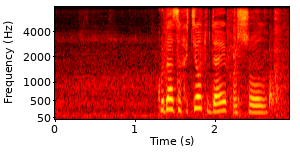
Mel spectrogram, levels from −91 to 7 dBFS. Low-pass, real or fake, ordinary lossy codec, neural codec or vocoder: none; real; none; none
